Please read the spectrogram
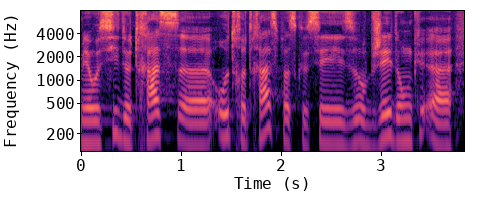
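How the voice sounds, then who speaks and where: Moderately paced speech from a man, pitched fairly high, with ordinary pitch variation. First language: German (speaking French). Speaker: archaeologist. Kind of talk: conference talk. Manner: halting, many hesitations.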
